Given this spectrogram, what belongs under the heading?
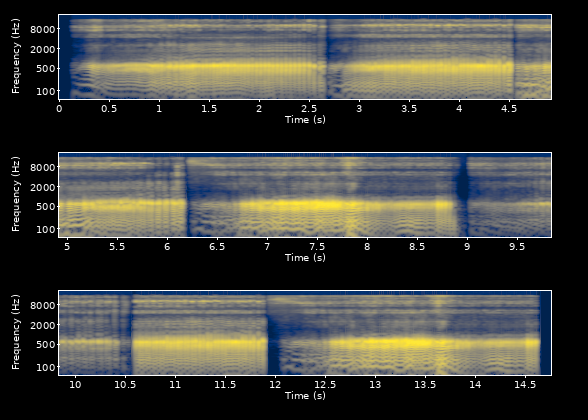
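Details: Sleeping French bulldog–pug mix (frug) gives loud, rumbling, rattling, motor-like snores through long back-to-back breaths with brief pauses, likened to a Harley-Davidson: heavy snoring.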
